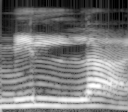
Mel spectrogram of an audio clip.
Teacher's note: কিন্তু এখানে মিল্লা এই লামটা বারিক হয়ে গেল কেন একটাই কারণ এই আল্লাহর লামের পূর্বে যখন জের আসবে তখন এই আল্লাহর লামটা বারিক পড়া হবে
